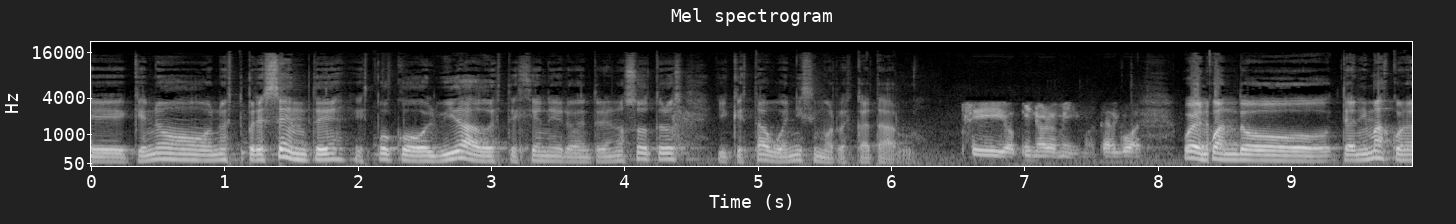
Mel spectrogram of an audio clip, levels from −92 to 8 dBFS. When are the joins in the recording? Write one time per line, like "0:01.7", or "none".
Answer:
0:01.1
0:02.1
0:06.4
0:08.4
